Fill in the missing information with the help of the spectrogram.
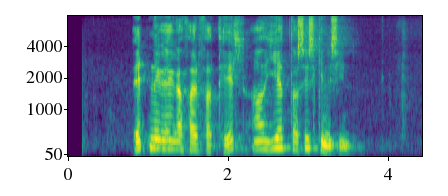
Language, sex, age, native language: Icelandic, male, 40-49, Icelandic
